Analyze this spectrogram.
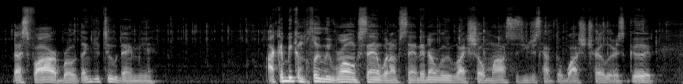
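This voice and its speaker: A man with a New York accent talks at a very fast pace, his very deep, low voice showing ordinary pitch variation. Noticeable background noise runs behind him. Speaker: live-streaming artist. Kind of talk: casual livestream chat while drawing. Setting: TikTok live stream.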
